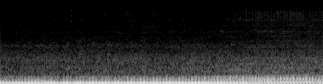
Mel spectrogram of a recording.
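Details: 1983 Porsche 944 with a new full exhaust system, started after sitting with good oil pressure; deep, even exhaust rumble with a steady firing beat and no knocks or misses, running healthy.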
